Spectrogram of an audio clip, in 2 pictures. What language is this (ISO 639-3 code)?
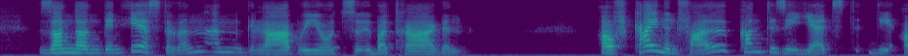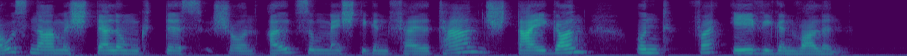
deu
